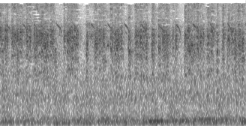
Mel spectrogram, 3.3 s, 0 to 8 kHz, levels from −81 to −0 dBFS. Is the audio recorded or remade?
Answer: recorded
